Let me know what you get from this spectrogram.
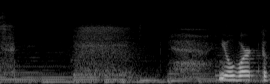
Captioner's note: inhales and exhales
